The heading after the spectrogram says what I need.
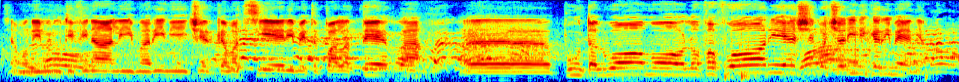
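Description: A man commentating amateur football highlights, brisk play-by-play with frequent hesitations. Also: steady tone, a loud crowd. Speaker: match commentator.

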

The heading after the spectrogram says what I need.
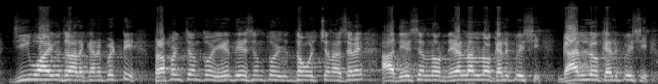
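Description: An older man from India giving a devotional discourse as a spiritual speaker, emphatic and animated, often mimicking other people's voices. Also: sits high, big-room sound.

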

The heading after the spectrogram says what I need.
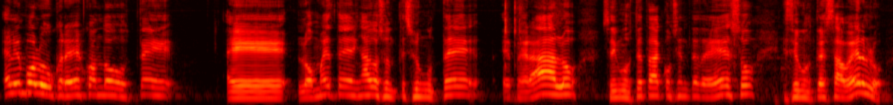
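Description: A man's voice: high-pitched, a little slow. A man, co-hosting a casual panel chat and telling joking stories with animation. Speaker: co-host.

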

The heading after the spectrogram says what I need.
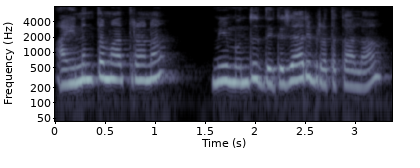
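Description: A woman's voice: high-pitched, moderate pace, mellow, close to an everyday voice. Defiant young bride, read by a woman. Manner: indignant, firm. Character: defiant young bride, sharp-tongued and proud. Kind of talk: storybook reading.

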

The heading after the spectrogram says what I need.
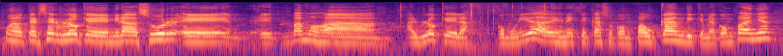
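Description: A middle-aged Argentine-accented man hosts a studio interview. He asks brisk questions in a slightly high voice. Faint music runs behind. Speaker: host. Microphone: lapel mic.

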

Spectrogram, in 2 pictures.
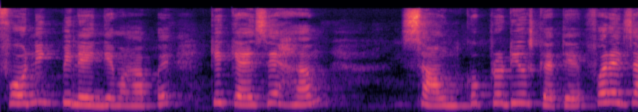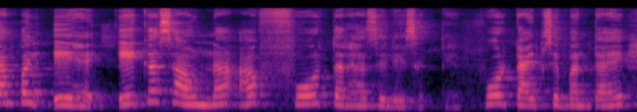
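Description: A woman's voice: sits high, unhurried, darkish tone. A woman with an Indian accent teaching a spoken English class, explaining patiently and repeating words for emphasis.

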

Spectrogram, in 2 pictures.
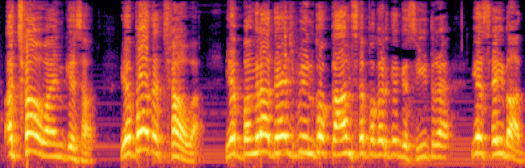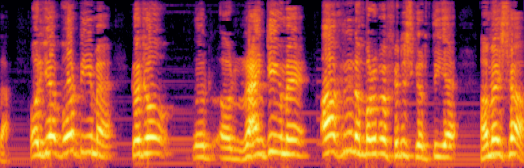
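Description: A man's voice: extremely high pitch, expressive, normal speed, hardly any pauses, darkish tone, muffled recording, soft background music. A man, giving sarcastic cricket commentary in a studio, mocking and repeating phrases for emphasis. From Pakistan. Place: indoor studio.

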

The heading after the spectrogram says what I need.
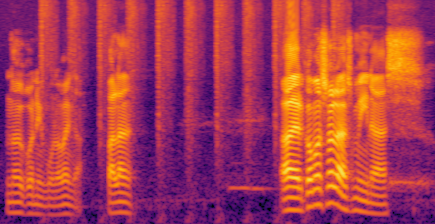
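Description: A young man giving casual let's play commentary, excitable and quick to swear. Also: lowish voice, lo-fi sound. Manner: excitable, swears, laughs at scares. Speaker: gamer.

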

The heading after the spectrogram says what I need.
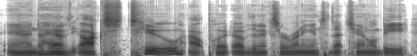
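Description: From a small indoor production control room, a middle-aged man explains a technical workflow step by step in an informal tutorial, often correcting himself. He's a video production engineer whose low, slightly mellow voice has a flat delivery and moderate pace. A close boom-mounted microphone captures him with no echo.

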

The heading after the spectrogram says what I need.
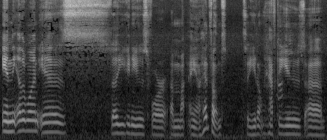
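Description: A little slow and a little mellow, with a voice that sits low, the toy-review mother gives a casual unboxing outdoors on a wooden step next to a house. She explains things bit by bit into a close handheld camera or phone, captured in noisy handheld outdoor audio.

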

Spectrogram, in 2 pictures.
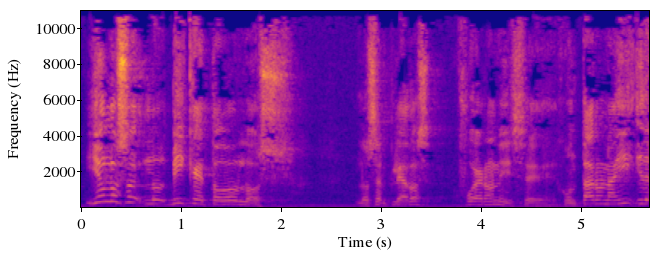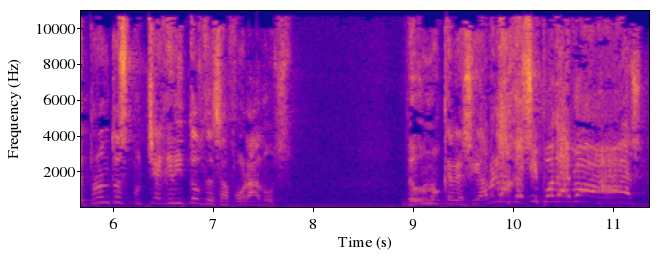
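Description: A man with a Mexican Spanish accent preaching a sermon, animated, imitating shouting crowds and questioning the congregation. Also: sits high, a little slow, slight background noise. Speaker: pastor.

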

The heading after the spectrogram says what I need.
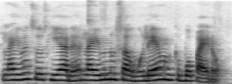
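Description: A woman's voice: on the high side, steady tone, racing, darkish tone. A young woman with an Isan accent chatting casually to her viewers in a vlog, laughing often and calling them brothers and sisters. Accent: Isan (Northeastern Thai). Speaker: vlogger.

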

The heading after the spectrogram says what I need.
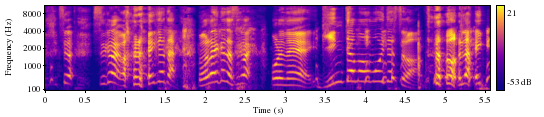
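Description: A man hosting a game stream in an animated, teasing way and laughing often. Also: very high voice, background noise. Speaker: host.

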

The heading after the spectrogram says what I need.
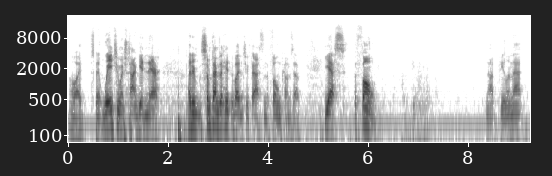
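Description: A man giving a live seminar talk as presenter, jokey and lively, quizzing his audience with questions. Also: medium pitch, normal speed, creaky, long pauses, a little hiss or hum. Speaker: presenter at a dental practice seminar.

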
